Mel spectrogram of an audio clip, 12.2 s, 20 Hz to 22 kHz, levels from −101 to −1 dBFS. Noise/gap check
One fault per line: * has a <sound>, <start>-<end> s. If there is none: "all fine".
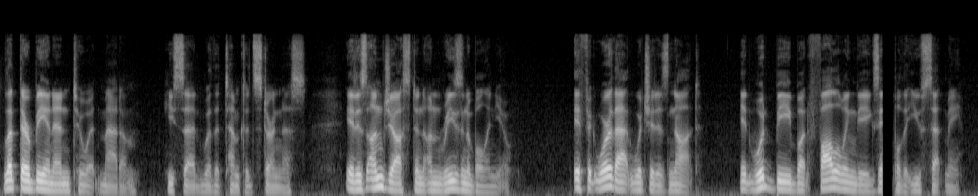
* has a dropout, 11.0-11.2 s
